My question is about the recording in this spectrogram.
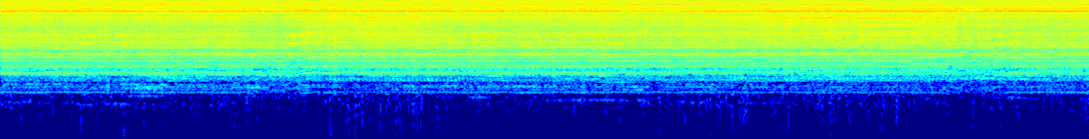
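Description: Multi-needle embroidery machine running a satin stitch: a steady, even stitching noise as the hoop moves under the needle.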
